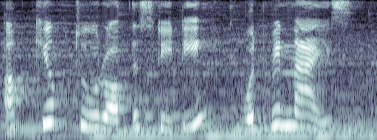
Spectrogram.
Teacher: Quick is a falling tone here, and nice is here rising tone. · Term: fall rising tone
